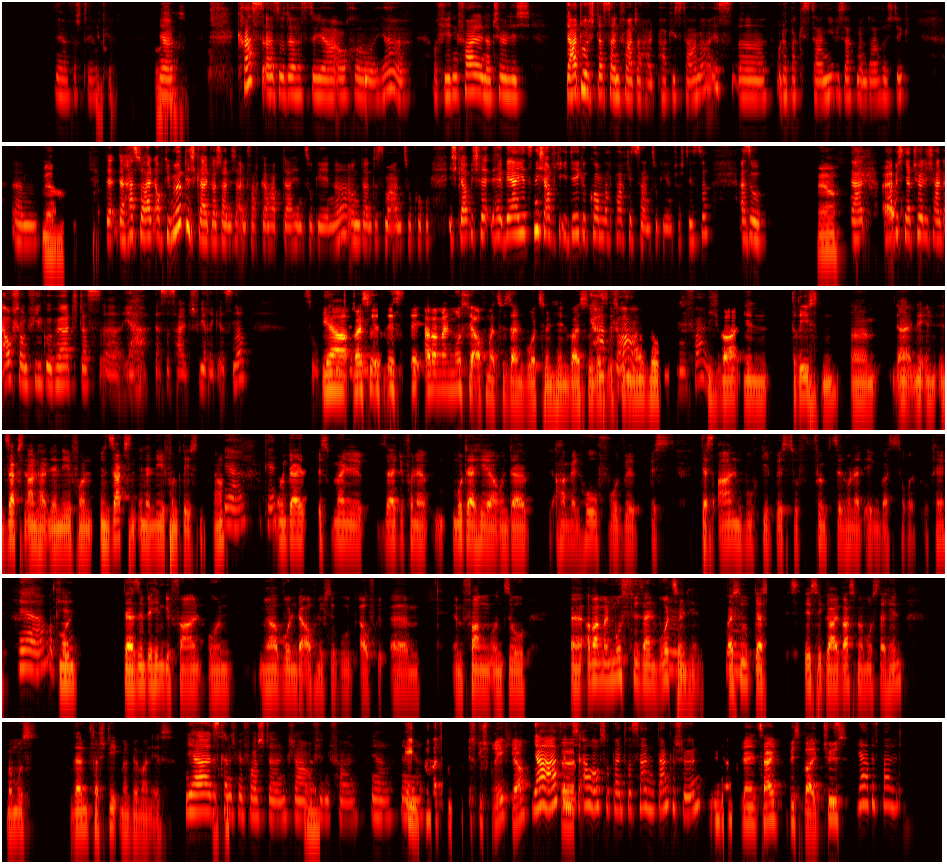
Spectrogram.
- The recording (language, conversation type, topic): German, unstructured, Was bedeutet für dich Abenteuer beim Reisen?
- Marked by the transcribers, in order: other background noise; other noise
